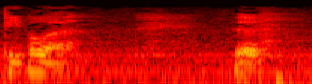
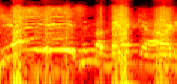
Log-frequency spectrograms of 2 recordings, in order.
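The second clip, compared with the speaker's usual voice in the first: much higher, louder excited squeal; eager lady; 9 semitones higher, 7 dB louder than usual. Acted. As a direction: blurt it out breathlessly eager. Lady eagerly answers gun guy.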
